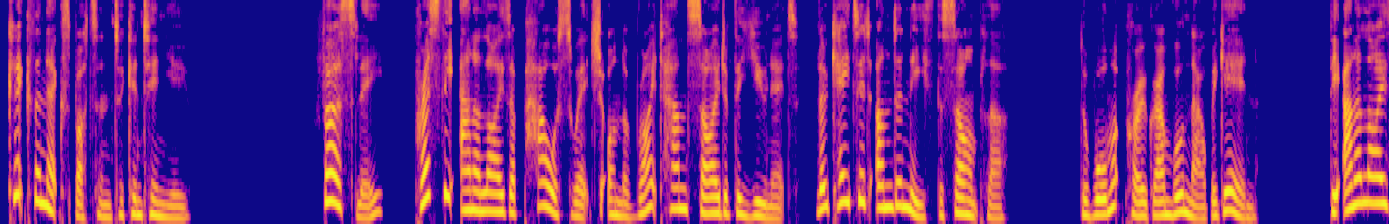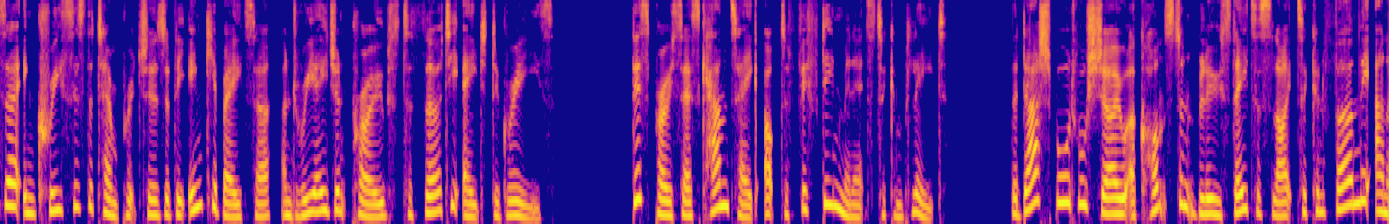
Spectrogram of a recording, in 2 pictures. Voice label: Elearning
